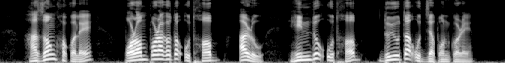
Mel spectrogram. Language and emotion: Assamese, neutral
